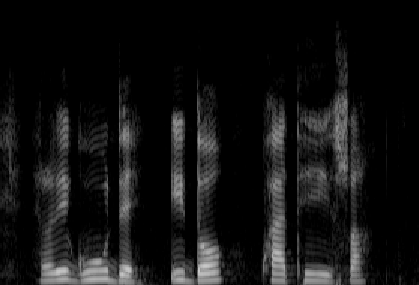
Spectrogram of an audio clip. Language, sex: Venda, female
